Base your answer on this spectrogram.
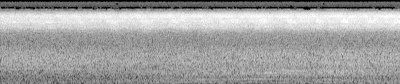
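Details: Dog-day cicada (Neotibicen canicularis) singing in summer: a steady, high, hissing buzz that holds an even level throughout, with no clear pulses and only faint low background noise.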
